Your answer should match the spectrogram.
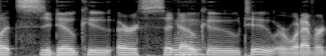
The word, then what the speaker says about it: sudoku: Queenie says she has plenty of time in prison to do a lot of sudok sudo s u du ko. The number puzzle game is called sudoku.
